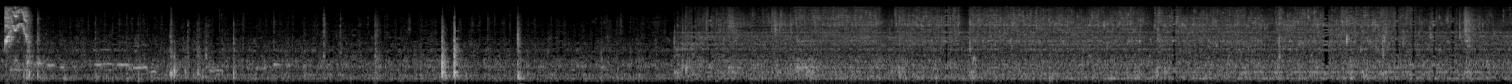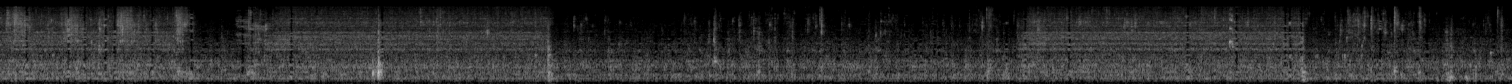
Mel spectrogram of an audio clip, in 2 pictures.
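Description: Kitchen sink tap running while dishes and glasses are washed by hand, turned on and off several times, with scattered clinks of glassware and dishes. A steady low hum runs underneath.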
